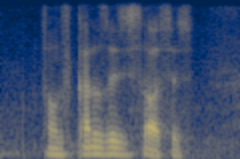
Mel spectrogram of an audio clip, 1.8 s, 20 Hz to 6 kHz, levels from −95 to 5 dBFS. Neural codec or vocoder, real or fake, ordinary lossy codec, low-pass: codec, 16 kHz, 0.8 kbps, ZipCodec; fake; Opus, 32 kbps; 5.4 kHz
